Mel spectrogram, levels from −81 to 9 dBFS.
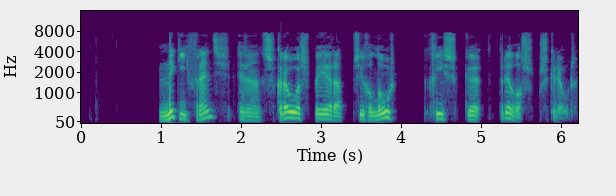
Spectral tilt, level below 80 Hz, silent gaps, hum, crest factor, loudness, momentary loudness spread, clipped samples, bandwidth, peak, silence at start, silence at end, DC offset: -4.5 dB/octave; -58 dBFS; 3.33-3.39 s, 3.99-4.28 s, 4.75-4.79 s, 5.17-5.23 s; none; 18 dB; -17 LUFS; 13 LU; under 0.1%; 8 kHz; 0 dBFS; 1 s; 0 s; under 0.1%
